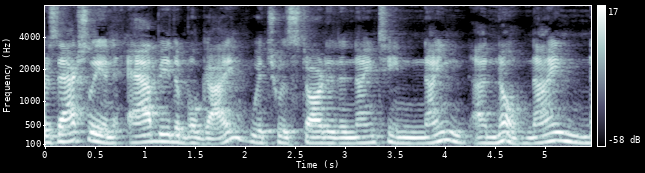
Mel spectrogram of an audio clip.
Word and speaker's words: Bourgueil: So you can see the Lir River cuts right through here and you've got Shinol here and you've got Bogai right here. And it's pronounced Bulgai.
